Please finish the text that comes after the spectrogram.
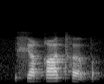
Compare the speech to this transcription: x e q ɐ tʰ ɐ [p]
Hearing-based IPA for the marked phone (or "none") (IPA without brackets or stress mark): p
